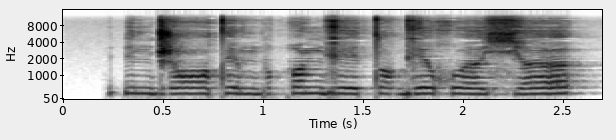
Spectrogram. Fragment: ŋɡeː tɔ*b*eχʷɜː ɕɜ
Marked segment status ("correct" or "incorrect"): incorrect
